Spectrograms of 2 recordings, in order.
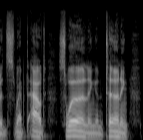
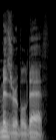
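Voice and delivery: ordinary delivery, nothing marked

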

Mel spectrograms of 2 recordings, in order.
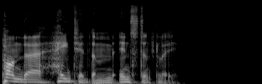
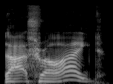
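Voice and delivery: snapped; 3 semitones higher, 5 dB louder than usual. A narrator's reading. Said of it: "snapped a second woman".

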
